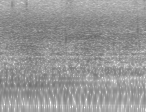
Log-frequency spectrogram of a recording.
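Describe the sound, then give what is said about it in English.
A steady low rumble of a helicopter flying outside a window, its engine drone fairly loud and constant throughout, heard from indoors with no one talking. “There was just like a helicopter flying outside my window.”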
